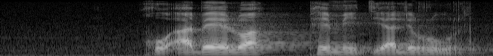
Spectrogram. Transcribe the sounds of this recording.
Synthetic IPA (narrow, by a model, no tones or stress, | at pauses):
ɣʊʔabɛlwapʰemɪtʼijalɪruːrḭ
